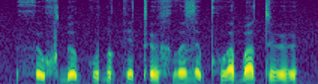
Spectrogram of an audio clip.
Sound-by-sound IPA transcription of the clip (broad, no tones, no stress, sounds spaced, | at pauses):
θ ø xʷ ɗ ə kʷ ə ɗ ɔ k e tʼ ø x ð ə z ɛ kʷʰ a ɓ a t ø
